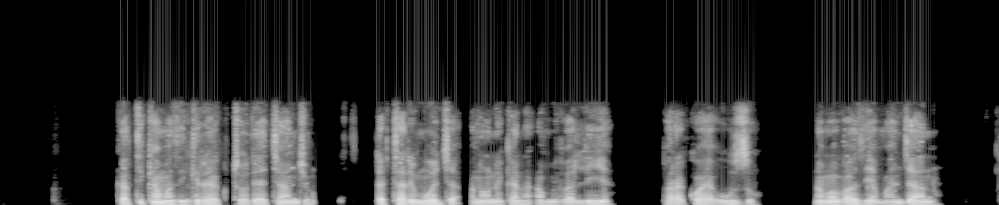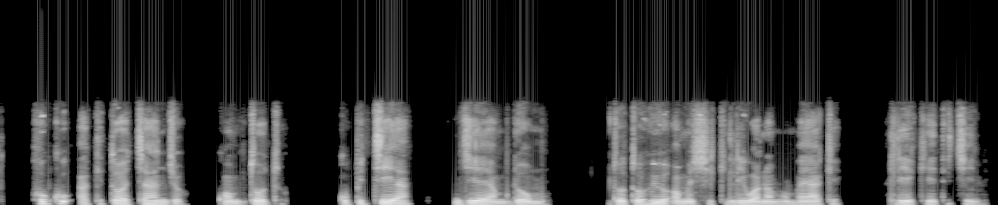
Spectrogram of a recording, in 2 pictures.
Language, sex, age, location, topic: Swahili, male, 25-35, Nakuru, health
